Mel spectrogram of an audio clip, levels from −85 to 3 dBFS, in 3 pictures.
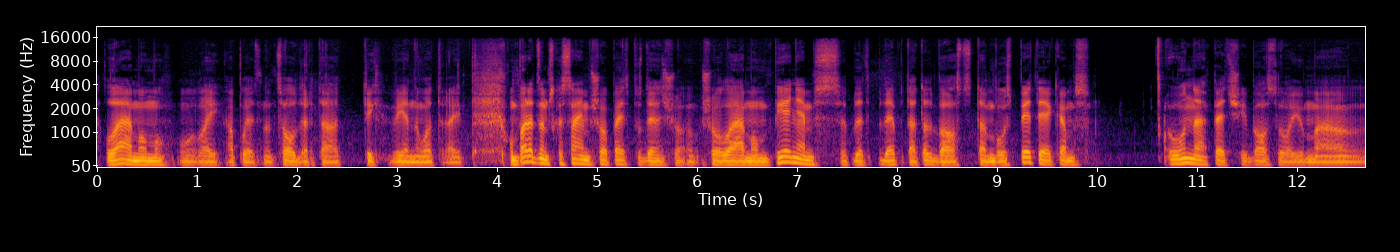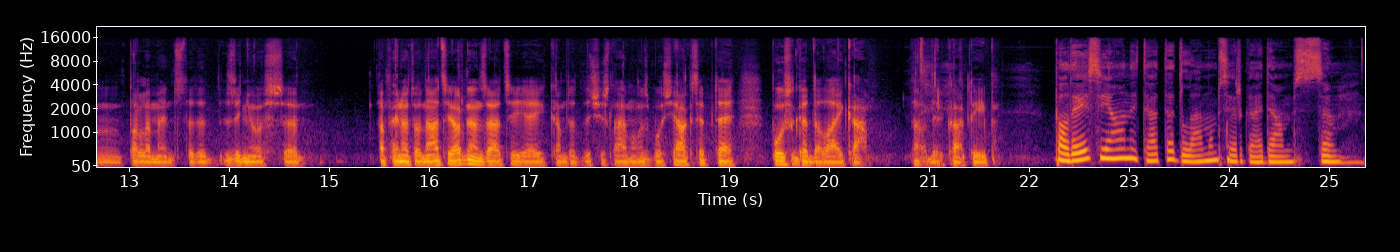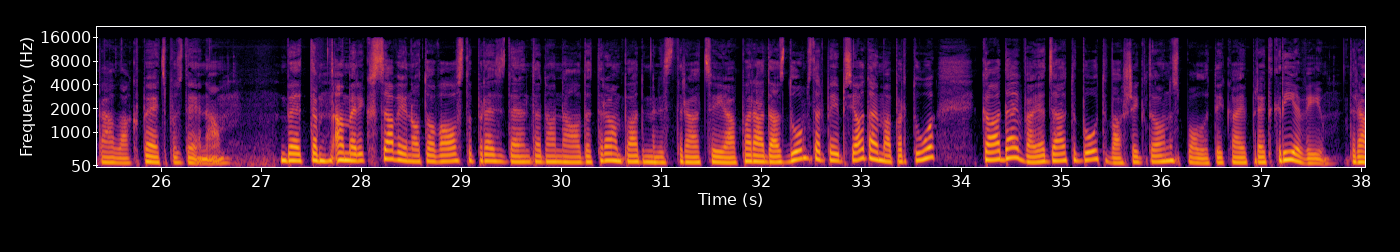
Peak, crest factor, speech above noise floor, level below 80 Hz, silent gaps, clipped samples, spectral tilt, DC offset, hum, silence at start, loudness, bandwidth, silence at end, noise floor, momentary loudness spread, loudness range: -2 dBFS; 14 dB; 40 dB; -40 dBFS; none; under 0.1%; -6.5 dB/octave; under 0.1%; none; 0.1 s; -18 LUFS; 16 kHz; 0 s; -57 dBFS; 9 LU; 3 LU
